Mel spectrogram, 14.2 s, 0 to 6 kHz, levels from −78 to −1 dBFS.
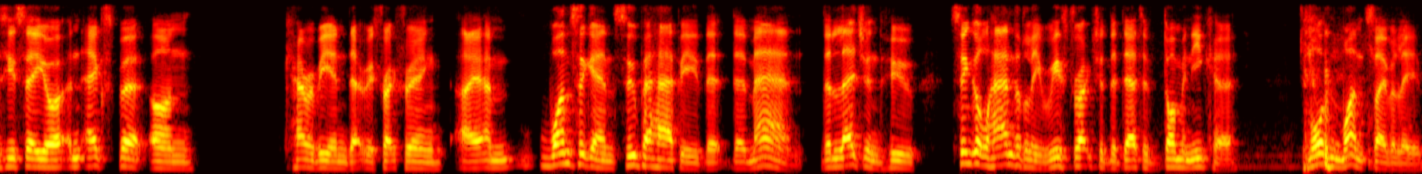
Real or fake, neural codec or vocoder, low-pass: real; none; 5.4 kHz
